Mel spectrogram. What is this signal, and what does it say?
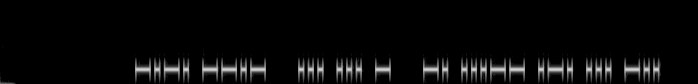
Morse code, heard as a keyed tone, about 25 wpm, 700 Hz. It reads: CQ SST N3RSD
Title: K1USN SST QSO Practice - 25wpm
